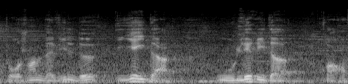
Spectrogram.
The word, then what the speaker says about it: Lleida: Et voilà, il est 10h30, on est bien arrivé à la carrosserie ici, près de Lleida. C'est comme ça que ça se prononce, hein? Ouais. Lleida.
